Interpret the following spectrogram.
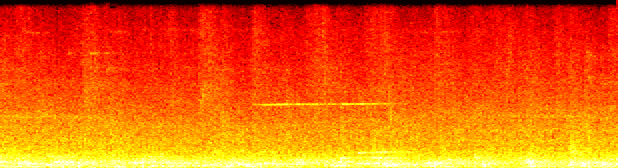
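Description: Ambience of a busy underground pedestrian passage: a steady, echoing rumble with indistinct voices of passers-by.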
